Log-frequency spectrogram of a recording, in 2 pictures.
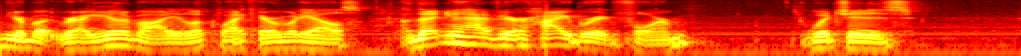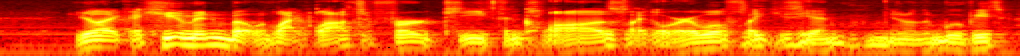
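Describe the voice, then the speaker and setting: A man's voice: sits low, a bit bright. A man giving a casual, unscripted explainer as a host, in an informal, matter-of-fact, rambling way. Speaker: host of a tabletop roleplaying lore channel.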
